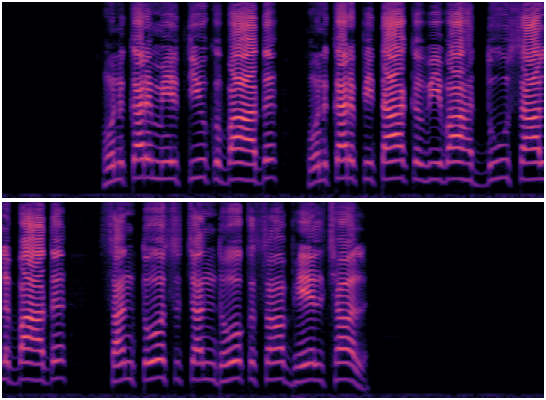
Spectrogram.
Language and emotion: Maithili, neutral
